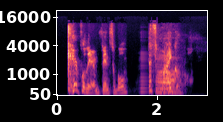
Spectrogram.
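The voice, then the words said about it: Impression of Jason Mantzoukas. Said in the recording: “that Mantzoukas ... how good your impression is of that”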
